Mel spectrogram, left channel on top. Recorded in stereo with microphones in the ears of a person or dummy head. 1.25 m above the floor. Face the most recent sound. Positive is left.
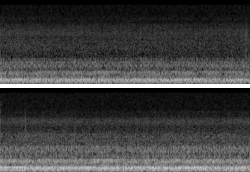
No sound to turn to.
